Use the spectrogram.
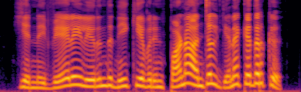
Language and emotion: Tamil, angry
